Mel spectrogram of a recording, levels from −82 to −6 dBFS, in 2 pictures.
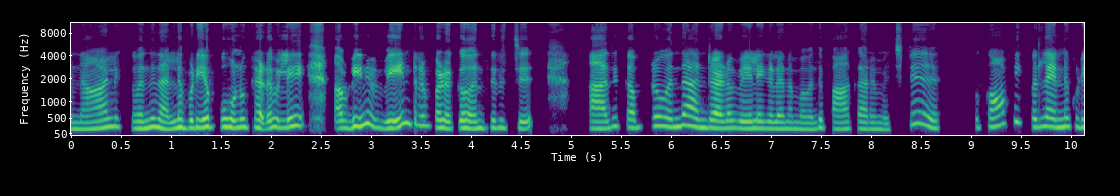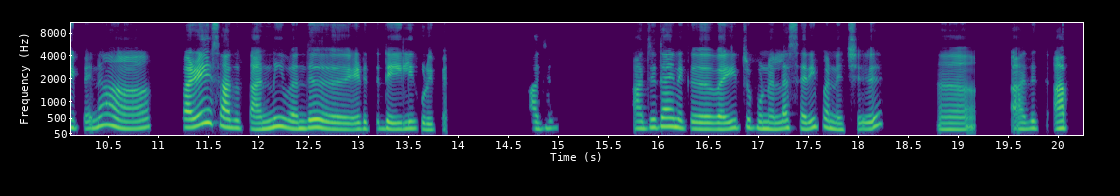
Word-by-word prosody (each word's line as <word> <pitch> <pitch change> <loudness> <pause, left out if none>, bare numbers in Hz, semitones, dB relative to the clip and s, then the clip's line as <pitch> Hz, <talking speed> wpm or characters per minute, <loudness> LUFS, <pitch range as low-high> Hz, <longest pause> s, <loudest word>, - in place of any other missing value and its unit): நாளுக்கு 220 +3 0
வந்து 220 +4 +2
நல்லபடியா 225 +4 +4
போணும் 240 -1 +3
கடவுளே 230 +4 +4 0.4
அப்டின்னு 265 +10 +4 0.2
வேண்ற 295 +8 +5
பழக்கம் 220 -1 +3
வந்துருச்சு. 215 -1 -3 0.7
அ, - - +3
அதுக்கப்புறம் 245 +3 -2
வந்து 255 +5 +1
அன்றாட 220 -3 +3
வேலைகள 200 -1 +1
நம்ப 190 -1 -4
வந்து 225 +5 -3
பாக்க 195 +1 -2
ஆரம்பிச்சிட்டு 185 - -6 0.7
காபிக்கு 345 +8 -1
பதிலா 255 +2 +3
என்ன 245 +2 +2
குடிப்பேன்னா, 230 +5 -3 0.8
பழைய 295 +11 +6
சாத 235 -4 +2
தண்ணி 210 +9 +1
வந்து 220 +4 +1 0.4
எடுத்து 195 +1 -6
டெய்லி 185 +3 0
குடிப்பேன். 170 0 -7 0.8
அது 205 +2 -8 0.9
அதுதான் 235 +5 0
எனக்கு 210 -4 -2 0.2
வயிற்றுப்புண்லாம் 205 0 -1
சரி 195 +5 0
பண்ணுச்சு. 185 -2 -4 0.8
ஆ, - - -3 0.8
அதுக்கப் 205 +1 -2
220 Hz, 110 wpm, -23 LUFS, 200-245 Hz, 0.9 s, பழைய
